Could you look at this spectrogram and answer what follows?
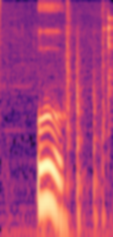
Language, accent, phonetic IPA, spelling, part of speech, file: Persian, Iran, [ʔuː], او, pronoun, Fa-او.ogg
- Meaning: 1. she, he, they (meaning the third-person singular, of unknown or irrelevant gender, but animate) 2. colloquial form of آن (ân, “it”)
